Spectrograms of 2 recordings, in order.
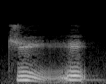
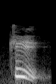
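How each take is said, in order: First: The pitch dips low, then rises. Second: The pitch falls sharply from high to low.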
